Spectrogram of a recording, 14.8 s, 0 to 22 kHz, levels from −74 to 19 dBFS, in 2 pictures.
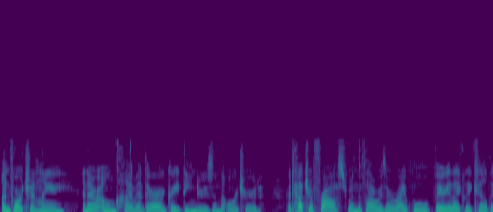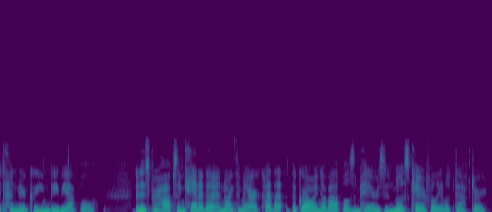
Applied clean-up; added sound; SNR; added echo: none; none; none; none.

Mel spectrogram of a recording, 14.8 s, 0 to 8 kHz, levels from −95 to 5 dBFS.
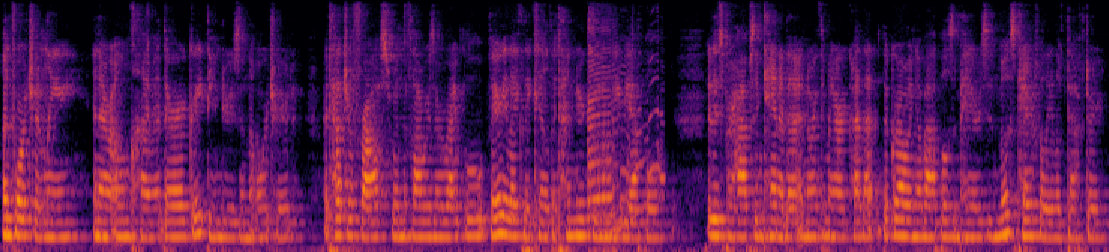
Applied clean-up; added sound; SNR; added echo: neural separator model SepFormer DNS4.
